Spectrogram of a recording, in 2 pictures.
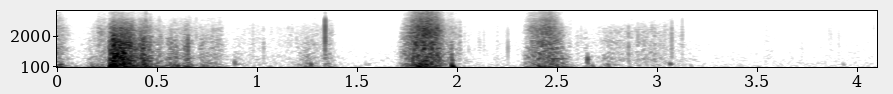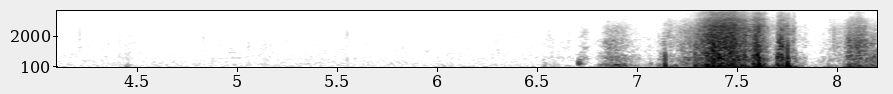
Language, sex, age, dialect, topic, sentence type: Marathi, male, 46-50, Varhadi, banking, question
